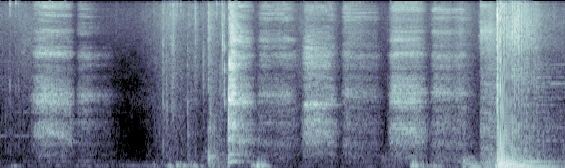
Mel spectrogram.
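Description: Irregular footsteps, rustling and breaths from a person moving on a staircase, in about six separate bursts. A louder, deeper bump near the end comes as the camera is swung.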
